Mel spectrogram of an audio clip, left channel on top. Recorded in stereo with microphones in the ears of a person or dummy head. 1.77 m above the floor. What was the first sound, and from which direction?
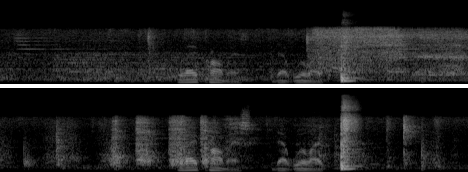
A man speaking, 80° right.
